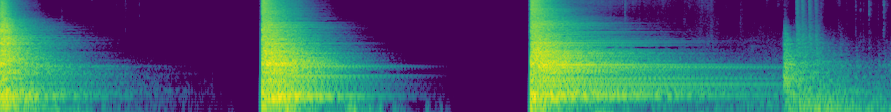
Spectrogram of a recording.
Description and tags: record in garage
core, drum, garage, iron, recorder, snare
